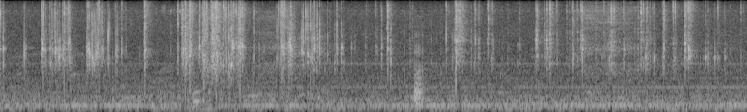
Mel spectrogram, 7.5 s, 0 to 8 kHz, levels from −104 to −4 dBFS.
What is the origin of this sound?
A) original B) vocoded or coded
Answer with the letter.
A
